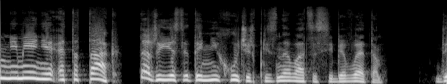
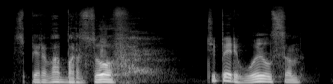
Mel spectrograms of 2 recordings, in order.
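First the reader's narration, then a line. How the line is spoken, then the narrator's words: Sighed. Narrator (Russian): вздохнул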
